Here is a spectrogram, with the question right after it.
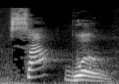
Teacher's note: vemos que o A se destaca entre essas 3 vogais. Então, o U e o O estão com menos tonicidade, estão mais fracas. Então, aqui nós vamos ter primeiro uma semivogal, depois uma vogal e outra semivogal. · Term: tritongo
